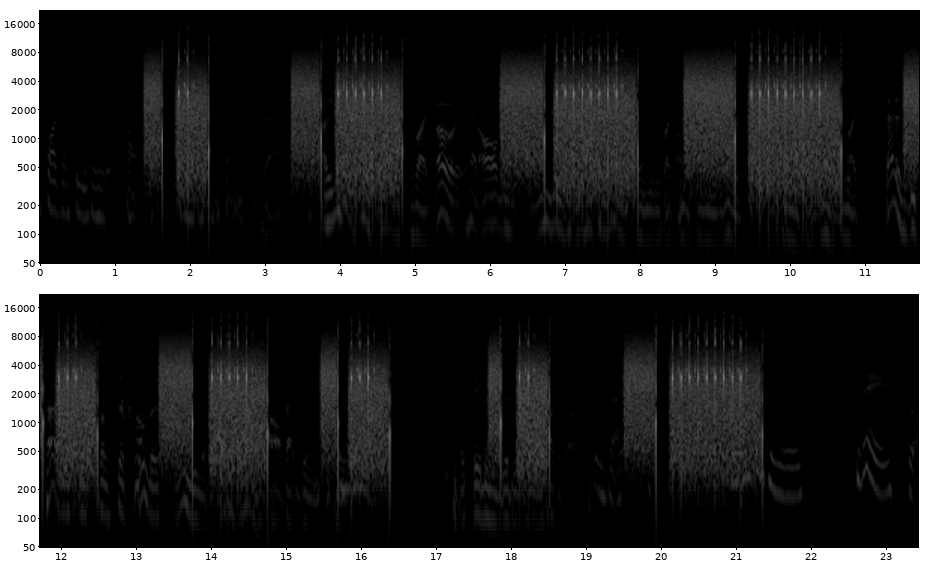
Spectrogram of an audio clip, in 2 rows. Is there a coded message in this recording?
Yes: pulse dialling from 1.4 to 21.4 s, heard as a rotary dial, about 9 pulses a second, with speech in English. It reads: 2 6 8 9 3 5 3 2 9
